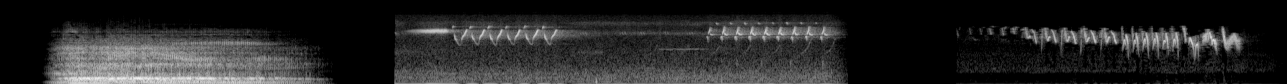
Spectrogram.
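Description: Small birds singing in fast, high, repeated chirps and trills, in separate runs separated by short gaps, after a louder, lower sound that lasts about three seconds near the start.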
